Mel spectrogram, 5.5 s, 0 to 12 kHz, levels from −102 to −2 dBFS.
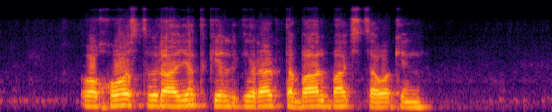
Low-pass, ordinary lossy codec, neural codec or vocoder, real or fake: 7.2 kHz; Opus, 32 kbps; codec, 16 kHz, 4 kbps, FunCodec, trained on Chinese and English, 50 frames a second; fake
